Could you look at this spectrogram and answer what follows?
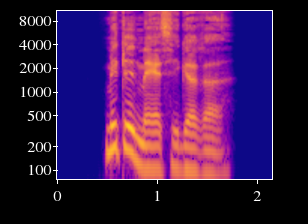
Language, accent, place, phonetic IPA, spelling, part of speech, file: German, Germany, Berlin, [ˈmɪtl̩ˌmɛːsɪɡəʁə], mittelmäßigere, adjective, De-mittelmäßigere.ogg
- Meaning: inflection of mittelmäßig: 1. strong/mixed nominative/accusative feminine singular comparative degree 2. strong nominative/accusative plural comparative degree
